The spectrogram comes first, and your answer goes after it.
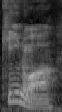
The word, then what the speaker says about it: quinoa: So the first word that you might pronounce wrong is quinoa.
